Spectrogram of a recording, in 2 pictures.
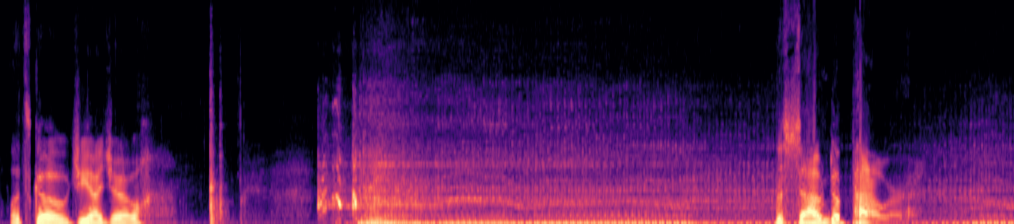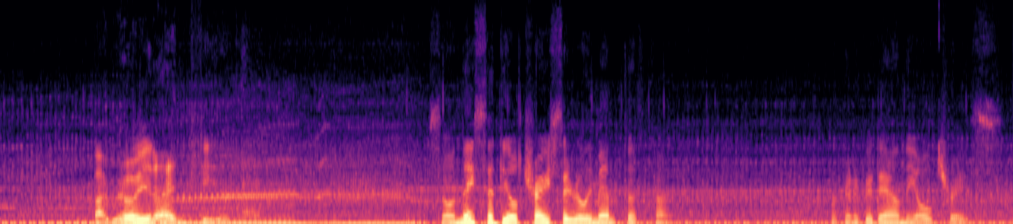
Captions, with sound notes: Let's go GI Joe. [engine start] The sound of power. By Royal Enfield. So when they said the old trace, they really meant it this time. We're gonna go down the Old Trace.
